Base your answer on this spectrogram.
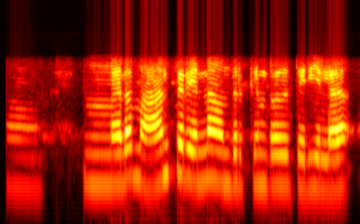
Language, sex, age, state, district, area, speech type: Tamil, female, 45-60, Tamil Nadu, Perambalur, rural, conversation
